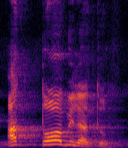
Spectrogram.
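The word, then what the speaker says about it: الطاولةُ: কিন্তু এই তায়ের ক্ষেত্রে আল যোগ হলে লামটা উচ্চারণ হচ্ছে না।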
